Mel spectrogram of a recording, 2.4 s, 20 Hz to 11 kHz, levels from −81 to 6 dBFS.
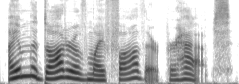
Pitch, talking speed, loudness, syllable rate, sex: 240 Hz, 200 wpm, -16 LUFS, 5.2 syllables/s, female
